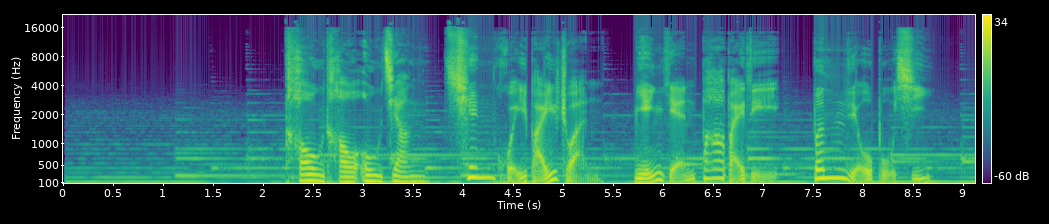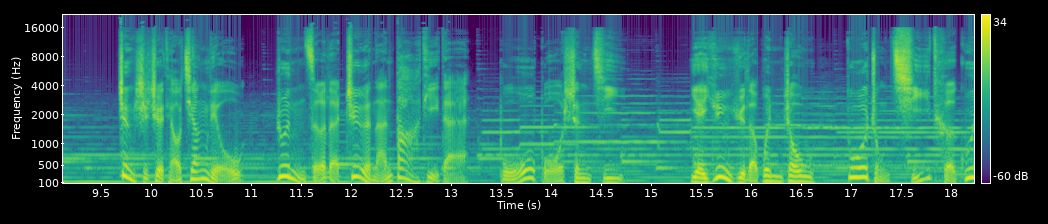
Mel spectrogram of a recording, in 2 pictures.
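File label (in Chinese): 男【旁白】; 文化历史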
